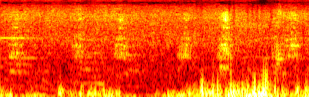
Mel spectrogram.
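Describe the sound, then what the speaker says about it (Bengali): Ducks honk and quack close by as a boy chases them with a stick, a short burst of several overlapping calls that rise in loudness toward the end. "দেখছেন হাঁসগুলোকে কেমন তাড়া করেছে ঠ্যাঙ্গা নিয়ে।"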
